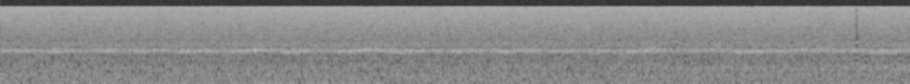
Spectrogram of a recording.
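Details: Constant broadband hiss with a steady high electronic whine running throughout, and no animal calls heard.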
